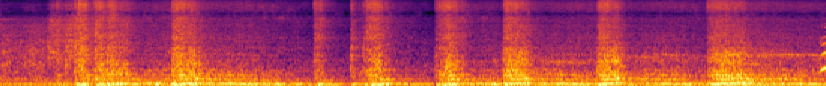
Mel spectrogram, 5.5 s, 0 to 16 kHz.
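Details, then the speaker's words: Turbo LS Mustang built for 1000+ hp, new Aeromotive fuel system, first fire-up; choppy loping idle near 900 rpm with quick throttle blips, deep even exhaust, air-fuel ratio on the money; normal big-cam idle. "what do you think that cam sounds nasty that's like 900."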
